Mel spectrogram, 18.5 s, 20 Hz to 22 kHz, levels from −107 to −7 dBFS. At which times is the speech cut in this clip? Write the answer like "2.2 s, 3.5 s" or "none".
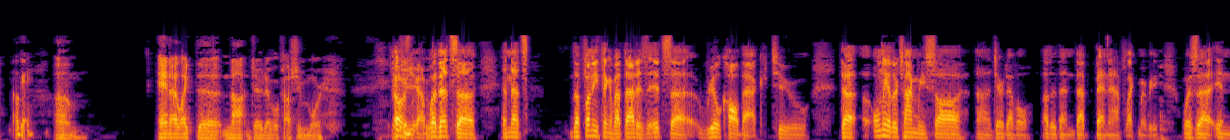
14.5 s, 16.4 s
